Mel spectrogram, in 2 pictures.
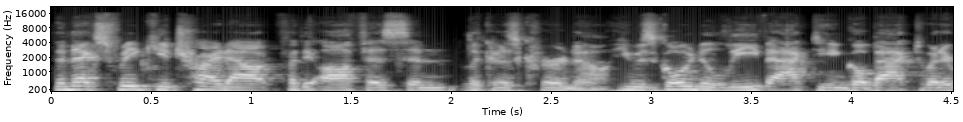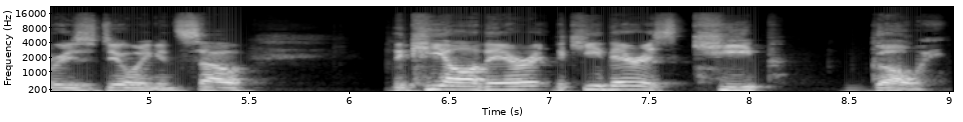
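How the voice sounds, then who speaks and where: A man with a lifelong stutter, a leadership expert answering interview questions emphatically and rattling off points in quick lists. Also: medium pitch, a bit bright.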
